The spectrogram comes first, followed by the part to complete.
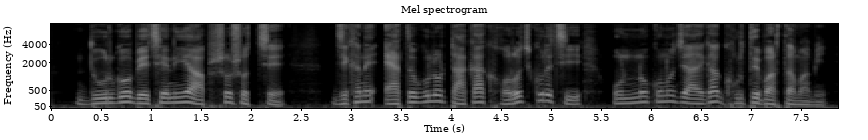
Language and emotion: Bengali, sad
